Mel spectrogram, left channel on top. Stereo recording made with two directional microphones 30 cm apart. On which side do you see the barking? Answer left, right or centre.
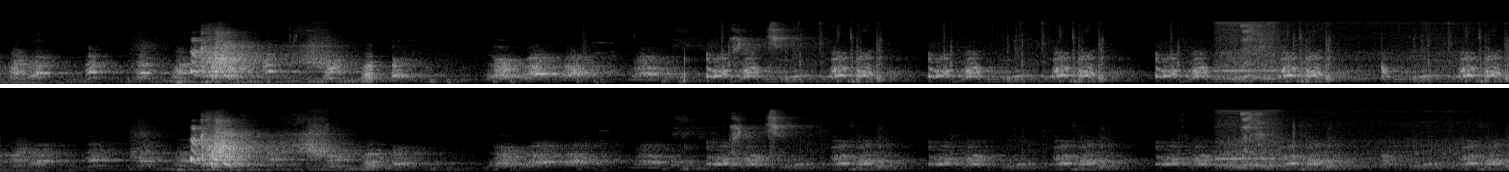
left.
